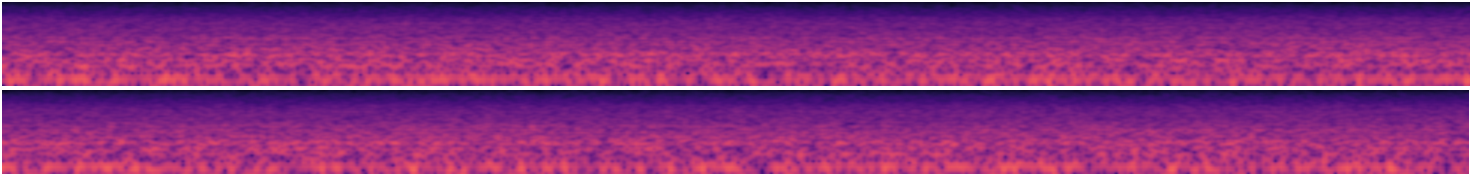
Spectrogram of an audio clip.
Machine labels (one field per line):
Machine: fan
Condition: normal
